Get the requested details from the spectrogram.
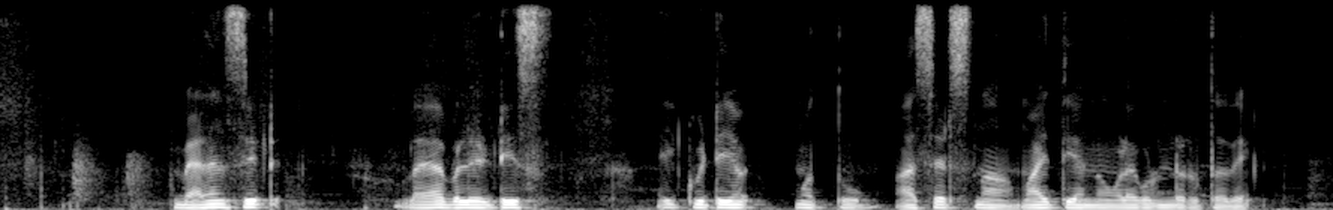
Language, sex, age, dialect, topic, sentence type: Kannada, male, 18-24, Mysore Kannada, banking, statement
